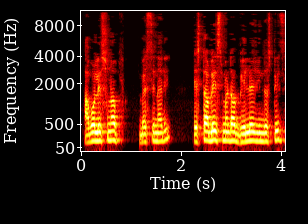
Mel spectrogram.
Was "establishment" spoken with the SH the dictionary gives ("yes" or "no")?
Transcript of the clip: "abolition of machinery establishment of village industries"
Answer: no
